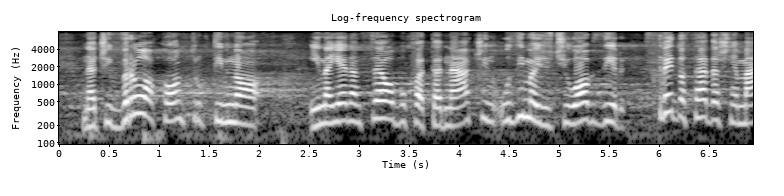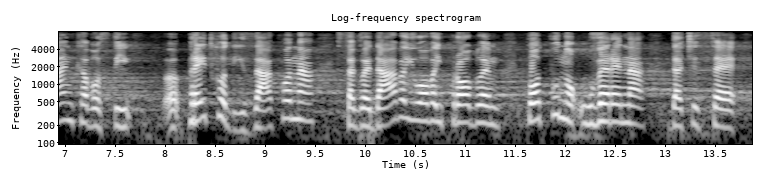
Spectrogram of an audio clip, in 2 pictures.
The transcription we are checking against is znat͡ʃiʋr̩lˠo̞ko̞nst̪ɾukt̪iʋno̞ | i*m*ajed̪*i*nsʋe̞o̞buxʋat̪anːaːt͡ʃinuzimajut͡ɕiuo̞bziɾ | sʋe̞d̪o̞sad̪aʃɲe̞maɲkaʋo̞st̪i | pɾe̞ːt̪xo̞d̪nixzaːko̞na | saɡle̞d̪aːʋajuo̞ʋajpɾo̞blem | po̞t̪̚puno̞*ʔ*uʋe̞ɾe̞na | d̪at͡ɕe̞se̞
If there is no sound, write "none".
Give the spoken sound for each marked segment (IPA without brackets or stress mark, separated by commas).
n, a, ʔ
